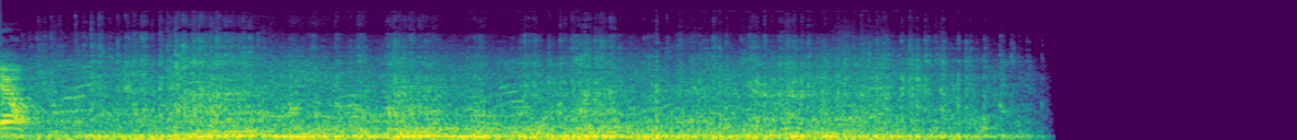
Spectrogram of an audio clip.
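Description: Strictly Stock race car engines running in a steady drone as the cars drive off the track after the heat; the sound cuts off abruptly about five seconds in.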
